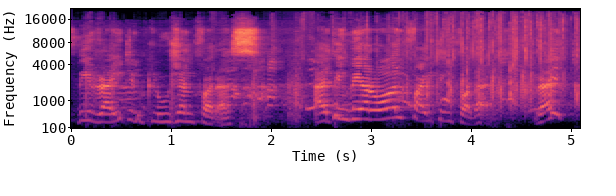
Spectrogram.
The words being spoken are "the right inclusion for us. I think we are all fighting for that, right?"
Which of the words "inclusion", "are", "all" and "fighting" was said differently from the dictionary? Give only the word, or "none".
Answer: none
